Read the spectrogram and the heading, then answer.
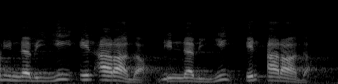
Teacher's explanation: فلما اجتمع ساكنان قالوا ترك التسهيل وأبدل، فلما أبدل الهمزة ياء كانت الياء قبلها مدية، فأدغم الهمزة المبدلة ياء في الياء الأولى فصارت ياء واحدة مشددة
